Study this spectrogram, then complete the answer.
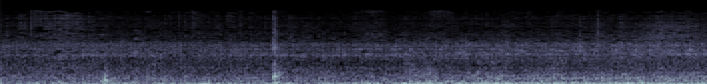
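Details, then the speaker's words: Camper van road test after failed wheel bearings, starting in first gear at low speed: steady engine drone rising with road speed, no metallic scraping or grinding from the wheels; it drives smoothly. "bon bien sûr on a un bruit de moteur ça on va pas se le cacher il fait du bruit il y a pas de bruit de métal"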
